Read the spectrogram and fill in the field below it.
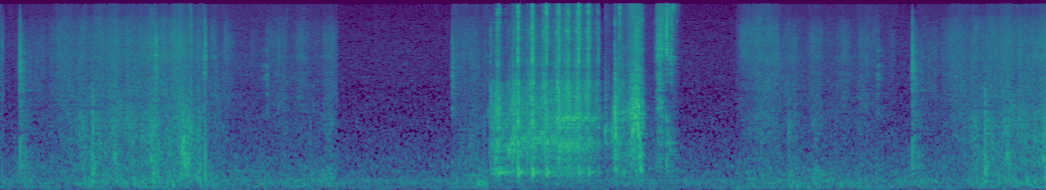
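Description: A sewing machine stitches the lining into the top edge of a shoulder bag made from old jeans, running in short bursts with quieter pauses between, one burst louder and rapidly rattling near the middle.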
